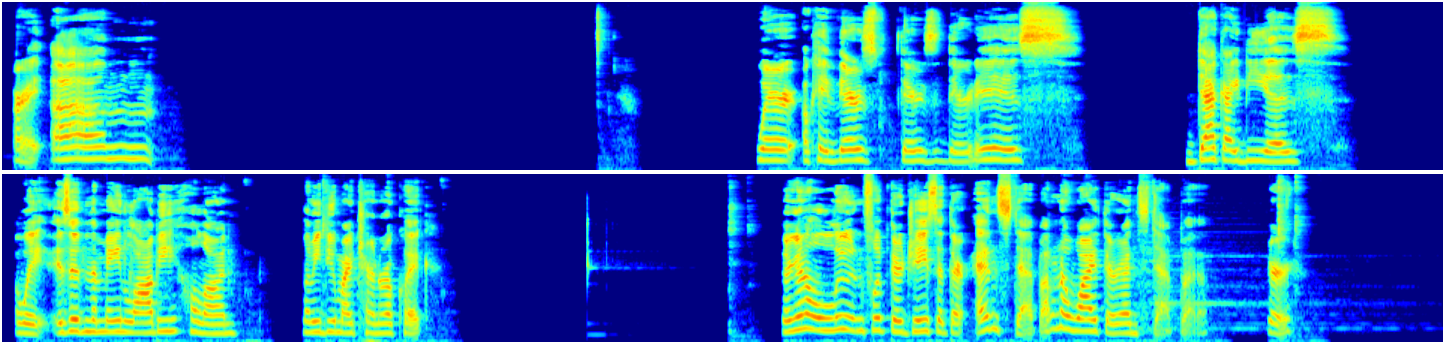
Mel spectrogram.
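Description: A young woman talks calmly into a close microphone, in short bursts with pauses.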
